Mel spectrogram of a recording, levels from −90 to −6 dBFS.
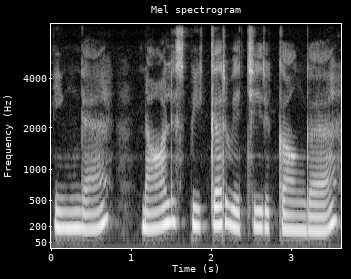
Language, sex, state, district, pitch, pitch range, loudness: Tamil, female, Tamil Nadu, Nilgiris, 185 Hz, 175-210 Hz, -18 LUFS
